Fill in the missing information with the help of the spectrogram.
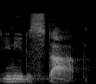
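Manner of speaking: calm him down quietly; wife's soft warning. Retold or imitated. Wife calms angry husband.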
